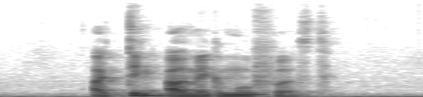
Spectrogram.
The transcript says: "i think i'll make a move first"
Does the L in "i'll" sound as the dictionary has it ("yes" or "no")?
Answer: yes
